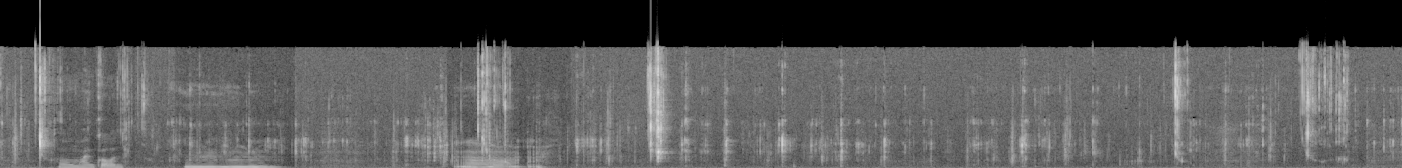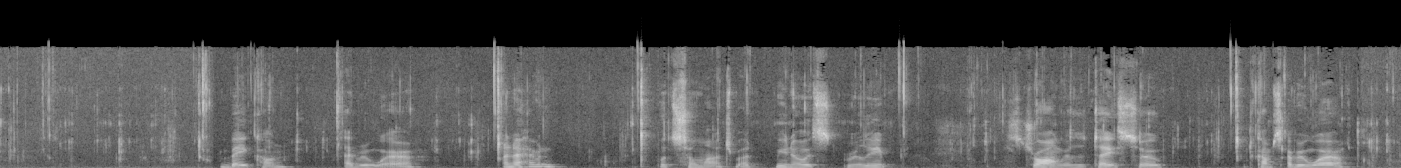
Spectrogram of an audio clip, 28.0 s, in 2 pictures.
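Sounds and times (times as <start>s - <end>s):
chewing with wet mouth clicks: 1.2s - 16.2s, 20.0s - 20.6s, 25.7s - 26.7s, 27.5s - 28.0s.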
